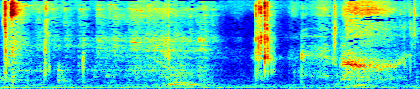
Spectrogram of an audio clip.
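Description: Handling noise of a phone moving against clothing: rustling with scattered small clicks and knocks, and a short burst of noise about two and a half seconds in.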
